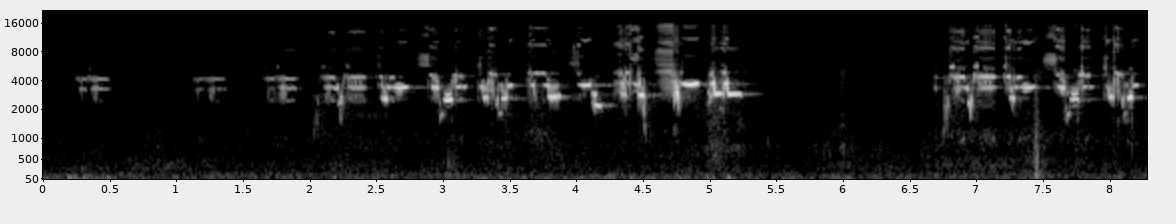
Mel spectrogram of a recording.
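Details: A privately owned European goldfinch sings a fast, jangling twitter of high chirps and slurred trills, several notes a second, building into a dense burst, pausing briefly, then starting up again.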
